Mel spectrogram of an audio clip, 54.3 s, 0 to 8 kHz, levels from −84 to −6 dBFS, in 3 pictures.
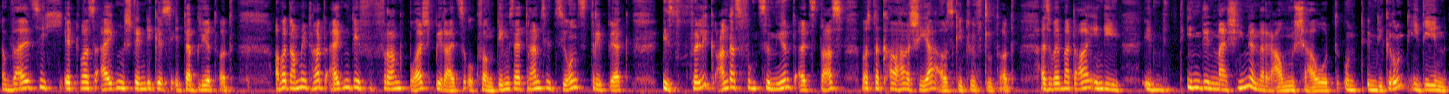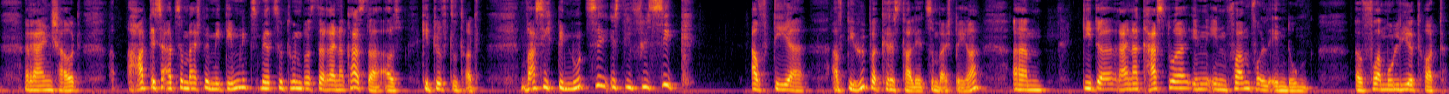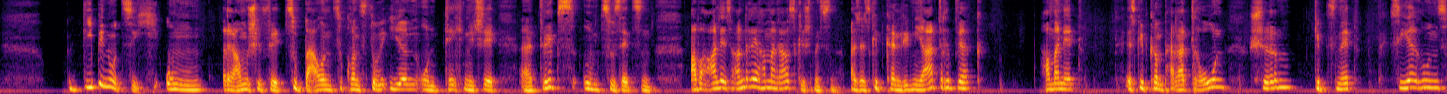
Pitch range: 130-195 Hz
